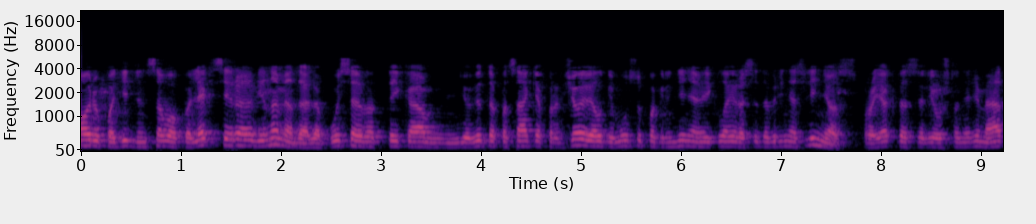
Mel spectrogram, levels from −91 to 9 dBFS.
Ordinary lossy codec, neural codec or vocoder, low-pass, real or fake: MP3, 24 kbps; none; 5.4 kHz; real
